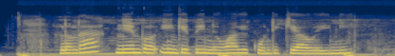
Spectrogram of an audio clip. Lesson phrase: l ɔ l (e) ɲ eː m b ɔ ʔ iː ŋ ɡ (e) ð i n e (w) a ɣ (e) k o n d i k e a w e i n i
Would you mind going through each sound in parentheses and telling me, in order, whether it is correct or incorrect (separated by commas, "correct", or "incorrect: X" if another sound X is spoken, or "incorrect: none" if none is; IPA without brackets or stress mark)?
incorrect: a, correct, correct, correct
